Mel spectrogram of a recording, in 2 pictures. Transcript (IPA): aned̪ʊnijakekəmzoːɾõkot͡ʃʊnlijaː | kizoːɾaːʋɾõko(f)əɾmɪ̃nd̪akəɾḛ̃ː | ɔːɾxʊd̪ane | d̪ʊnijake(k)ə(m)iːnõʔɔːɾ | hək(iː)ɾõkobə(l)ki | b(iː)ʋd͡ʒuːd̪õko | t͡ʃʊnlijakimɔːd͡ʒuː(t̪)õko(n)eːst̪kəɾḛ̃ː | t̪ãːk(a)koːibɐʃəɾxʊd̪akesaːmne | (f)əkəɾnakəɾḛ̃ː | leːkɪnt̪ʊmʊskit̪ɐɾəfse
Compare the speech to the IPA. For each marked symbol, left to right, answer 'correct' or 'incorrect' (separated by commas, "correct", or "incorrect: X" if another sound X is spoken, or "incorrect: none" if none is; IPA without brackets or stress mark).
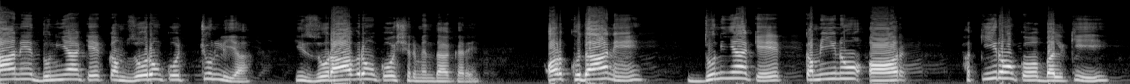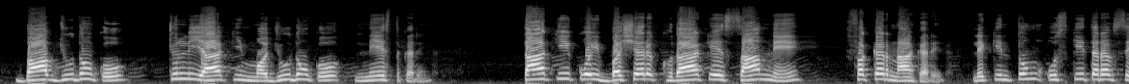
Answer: incorrect: ʃ, correct, correct, correct, correct, incorrect: aː, incorrect: d̪, correct, incorrect: i, correct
